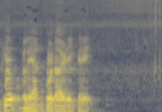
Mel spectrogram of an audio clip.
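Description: A man speaks calmly into a microphone, heard over a loudspeaker.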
